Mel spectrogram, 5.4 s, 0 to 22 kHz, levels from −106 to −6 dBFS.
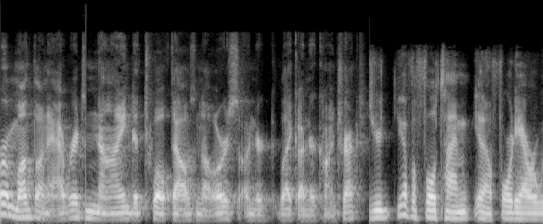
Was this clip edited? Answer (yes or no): yes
